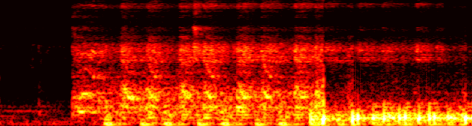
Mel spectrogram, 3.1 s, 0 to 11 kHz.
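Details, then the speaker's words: 2009 Ducati 848 with competition slip-on exhaust, after repairing a disconnected fuel pump hose and adding fresh gas: short cranking that took a few extra turns because the fuel hoses were empty, then catches and settles into a strong, lumpy twin beat; normal start. "oh yeah that's what I like to hear it took a few extra cranks but that's expected uh since the fuel hoses were empty"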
